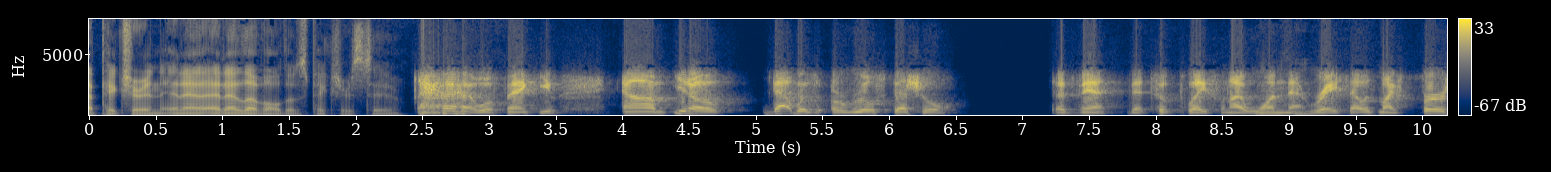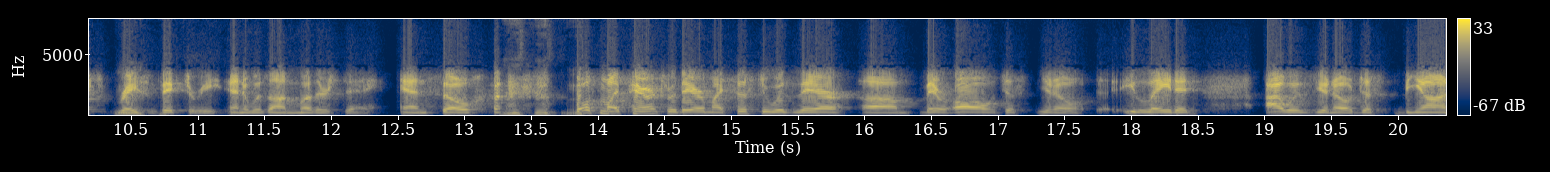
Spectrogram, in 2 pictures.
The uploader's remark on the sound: Please join me in welcoming to The Not Old Better Show via internet phone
